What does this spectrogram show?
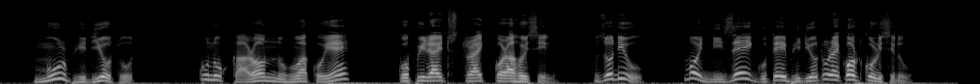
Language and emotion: Assamese, angry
